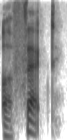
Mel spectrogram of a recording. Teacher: And spelled the same with an A, but now the verb, the stress is on the second syllable. And because the A is not stressed, it will sound like I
